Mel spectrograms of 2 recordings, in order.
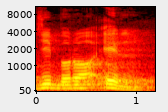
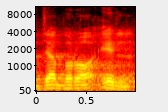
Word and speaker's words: Jibril: Jibril jabril Jaber oil ya namun boleh baca belakang Hai yang disampaikan oleh jibroil atau Jaber oil atau jamril atau Jibril Alaihis Salam kepada nabi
